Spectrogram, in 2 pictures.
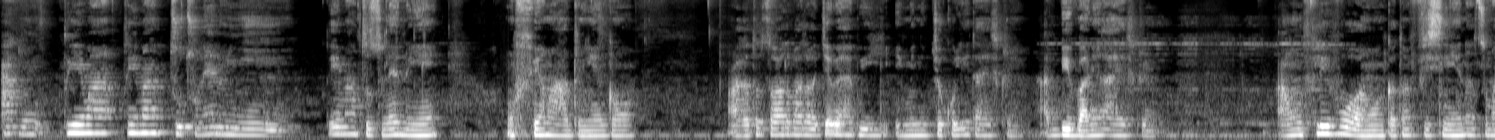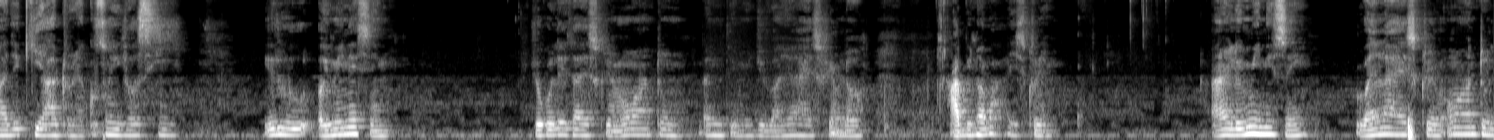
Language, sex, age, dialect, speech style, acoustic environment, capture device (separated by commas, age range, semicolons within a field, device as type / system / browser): Yoruba, male, 18-24, Nigeria - Lagos Yoruba, relaxed, nature; people talking, mobile / Linux / Chrome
